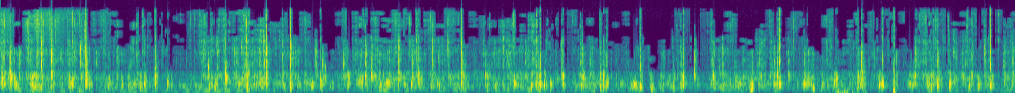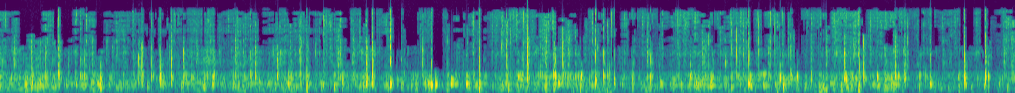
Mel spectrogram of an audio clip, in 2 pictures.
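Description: Underwater sound through a phone's microphone: a dense, continuous crackle of clicks over a muffled low wash, with a brief low hum about ten seconds in.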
